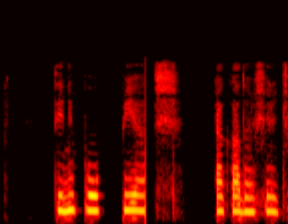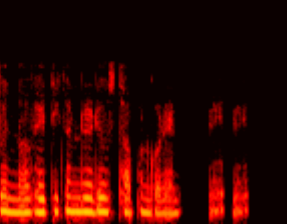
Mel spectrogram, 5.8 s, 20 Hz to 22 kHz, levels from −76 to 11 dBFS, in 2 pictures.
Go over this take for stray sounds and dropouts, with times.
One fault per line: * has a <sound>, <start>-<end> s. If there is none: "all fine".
* has a dropout, 1.4-1.6 s
* has a laugh, 5.0-5.4 s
